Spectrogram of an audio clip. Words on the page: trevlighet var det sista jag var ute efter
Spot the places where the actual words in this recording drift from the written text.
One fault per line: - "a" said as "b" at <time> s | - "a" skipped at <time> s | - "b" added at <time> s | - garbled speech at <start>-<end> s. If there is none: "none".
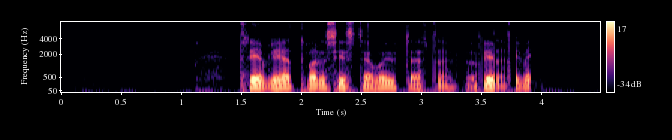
- garbled speech at 3.4-3.9 s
